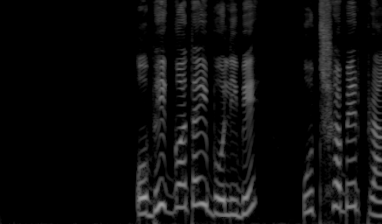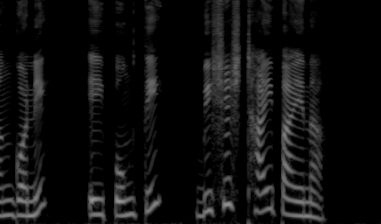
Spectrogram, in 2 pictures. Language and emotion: Bengali, neutral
